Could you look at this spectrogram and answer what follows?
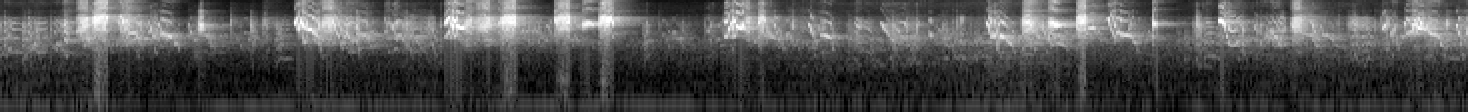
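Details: Pet budgerigars warble on a perch in clustered bursts of shrill chirps and trills, pausing briefly between runs, while occasional clicks punctuate the chatter.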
